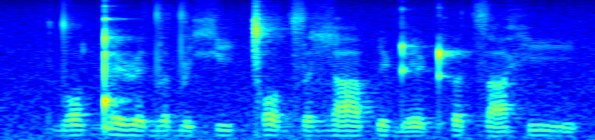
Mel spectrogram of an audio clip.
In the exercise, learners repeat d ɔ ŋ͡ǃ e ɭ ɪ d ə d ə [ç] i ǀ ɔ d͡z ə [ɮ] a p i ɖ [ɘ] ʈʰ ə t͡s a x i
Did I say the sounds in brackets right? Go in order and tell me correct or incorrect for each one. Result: correct, correct, incorrect: e

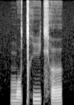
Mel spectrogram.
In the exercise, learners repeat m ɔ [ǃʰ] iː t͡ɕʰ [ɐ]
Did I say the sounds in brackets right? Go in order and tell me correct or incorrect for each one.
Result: incorrect: ǀʰ, correct

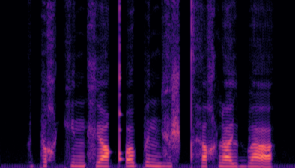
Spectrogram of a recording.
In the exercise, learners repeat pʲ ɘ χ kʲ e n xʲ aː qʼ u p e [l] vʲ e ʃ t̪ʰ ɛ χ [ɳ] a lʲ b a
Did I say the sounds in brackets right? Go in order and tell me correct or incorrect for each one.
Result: incorrect: n, correct

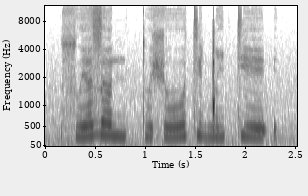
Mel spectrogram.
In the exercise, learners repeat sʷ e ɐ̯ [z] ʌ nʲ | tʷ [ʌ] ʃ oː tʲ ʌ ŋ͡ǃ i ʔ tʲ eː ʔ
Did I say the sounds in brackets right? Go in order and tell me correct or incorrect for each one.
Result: correct, correct

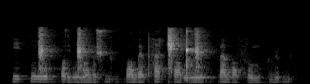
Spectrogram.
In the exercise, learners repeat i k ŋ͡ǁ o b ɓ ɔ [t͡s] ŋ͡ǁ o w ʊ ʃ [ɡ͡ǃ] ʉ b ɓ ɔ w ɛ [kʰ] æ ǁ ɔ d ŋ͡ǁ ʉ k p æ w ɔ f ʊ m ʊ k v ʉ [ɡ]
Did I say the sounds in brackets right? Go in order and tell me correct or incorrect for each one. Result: incorrect: d, incorrect: ɡ, incorrect: pʰ, incorrect: b

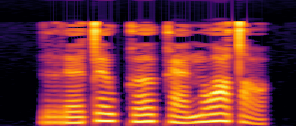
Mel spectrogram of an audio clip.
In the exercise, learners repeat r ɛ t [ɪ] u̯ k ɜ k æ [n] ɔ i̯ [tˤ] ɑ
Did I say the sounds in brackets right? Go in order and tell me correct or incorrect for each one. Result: incorrect: ɛ, correct, correct

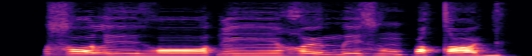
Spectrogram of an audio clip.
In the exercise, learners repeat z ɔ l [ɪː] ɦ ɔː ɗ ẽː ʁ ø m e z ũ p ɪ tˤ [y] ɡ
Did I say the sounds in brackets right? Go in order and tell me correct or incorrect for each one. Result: correct, correct

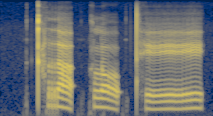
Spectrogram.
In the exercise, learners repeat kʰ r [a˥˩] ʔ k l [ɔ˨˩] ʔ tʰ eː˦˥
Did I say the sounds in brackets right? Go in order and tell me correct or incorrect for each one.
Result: incorrect: a˨˩, correct

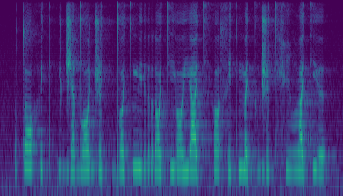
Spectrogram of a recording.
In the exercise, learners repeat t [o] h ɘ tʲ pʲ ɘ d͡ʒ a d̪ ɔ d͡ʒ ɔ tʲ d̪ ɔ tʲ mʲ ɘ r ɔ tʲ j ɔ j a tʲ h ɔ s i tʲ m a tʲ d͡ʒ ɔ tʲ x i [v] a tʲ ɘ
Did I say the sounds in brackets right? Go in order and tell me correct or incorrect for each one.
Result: incorrect: ɔ, correct

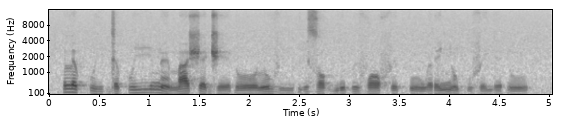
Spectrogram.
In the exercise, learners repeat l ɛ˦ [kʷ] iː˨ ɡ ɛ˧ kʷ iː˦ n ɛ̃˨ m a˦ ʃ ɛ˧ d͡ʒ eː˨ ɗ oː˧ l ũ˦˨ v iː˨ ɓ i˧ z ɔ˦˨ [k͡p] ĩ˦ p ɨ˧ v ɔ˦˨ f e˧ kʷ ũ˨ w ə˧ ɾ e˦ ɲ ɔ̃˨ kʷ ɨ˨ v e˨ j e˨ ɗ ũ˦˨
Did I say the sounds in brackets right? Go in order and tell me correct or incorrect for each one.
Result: correct, incorrect: ɡ͡b

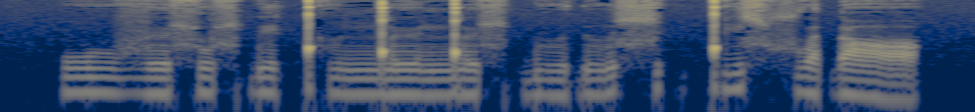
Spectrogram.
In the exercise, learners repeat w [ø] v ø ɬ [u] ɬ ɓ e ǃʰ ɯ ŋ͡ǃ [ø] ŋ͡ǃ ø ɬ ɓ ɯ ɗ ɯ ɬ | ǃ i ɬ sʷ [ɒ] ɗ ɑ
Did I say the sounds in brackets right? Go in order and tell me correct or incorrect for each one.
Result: incorrect: u, correct, correct, incorrect: ɑ

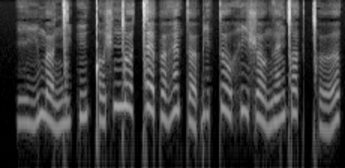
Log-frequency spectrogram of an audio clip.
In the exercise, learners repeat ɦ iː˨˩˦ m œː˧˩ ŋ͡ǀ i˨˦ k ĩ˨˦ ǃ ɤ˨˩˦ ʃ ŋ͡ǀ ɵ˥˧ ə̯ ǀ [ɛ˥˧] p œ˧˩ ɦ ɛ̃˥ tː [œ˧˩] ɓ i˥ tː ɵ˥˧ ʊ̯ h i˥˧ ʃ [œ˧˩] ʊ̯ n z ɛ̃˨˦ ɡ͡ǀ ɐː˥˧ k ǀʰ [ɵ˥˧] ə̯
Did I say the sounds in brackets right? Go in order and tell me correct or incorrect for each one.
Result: correct, correct, correct, incorrect: ɵ˨˩˦

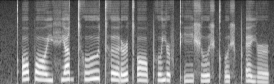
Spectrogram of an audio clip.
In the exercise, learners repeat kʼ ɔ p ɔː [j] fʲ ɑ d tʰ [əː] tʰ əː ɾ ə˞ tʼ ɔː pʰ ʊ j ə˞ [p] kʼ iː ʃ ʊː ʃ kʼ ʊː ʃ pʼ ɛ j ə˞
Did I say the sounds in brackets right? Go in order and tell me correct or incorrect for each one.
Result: correct, incorrect: ʊː, incorrect: f

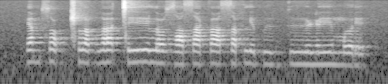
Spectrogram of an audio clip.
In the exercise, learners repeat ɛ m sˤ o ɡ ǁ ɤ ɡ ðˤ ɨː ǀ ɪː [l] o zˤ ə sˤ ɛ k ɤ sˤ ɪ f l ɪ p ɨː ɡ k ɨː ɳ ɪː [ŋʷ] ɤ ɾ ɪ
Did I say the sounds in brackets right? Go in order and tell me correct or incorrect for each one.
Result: correct, incorrect: m

